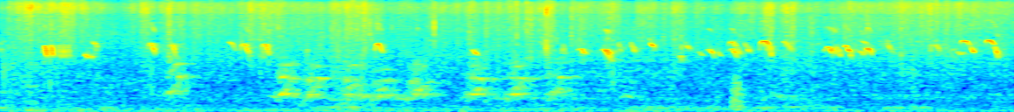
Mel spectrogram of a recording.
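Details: Backyard baby chicks give scattered high peeps alongside lower clucking-like murmurs in the middle and a sharp knock.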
